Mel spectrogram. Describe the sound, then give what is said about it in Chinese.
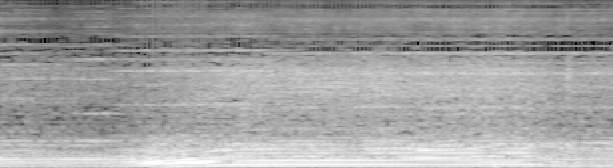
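A car engine pulls away, a low rumbling drone that briefly swells in pitch and loudness early on, then holds a steady hum before easing off slightly at the end. “李青愤怒地开车走。”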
